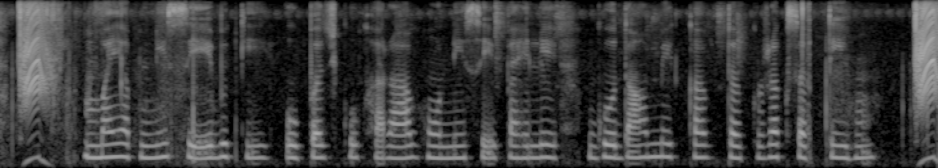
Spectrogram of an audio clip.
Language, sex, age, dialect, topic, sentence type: Hindi, female, 18-24, Awadhi Bundeli, agriculture, question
